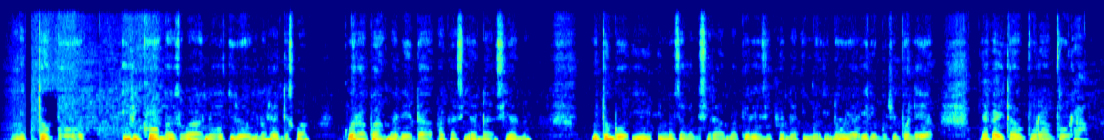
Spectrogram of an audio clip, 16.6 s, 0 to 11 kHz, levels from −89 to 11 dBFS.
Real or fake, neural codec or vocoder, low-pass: real; none; 9.9 kHz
